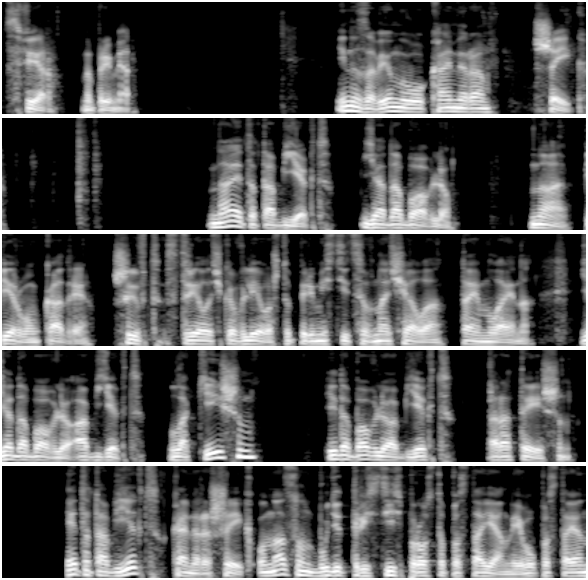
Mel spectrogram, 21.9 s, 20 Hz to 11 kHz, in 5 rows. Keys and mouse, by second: 1.6 click, 1.7-5.5 drag, 8.5 shift+Left, 14.6 i, 16.9 i.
